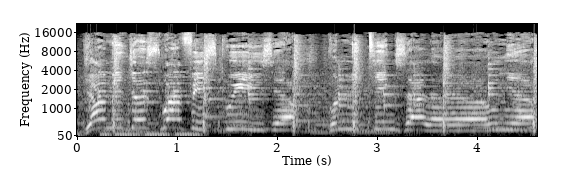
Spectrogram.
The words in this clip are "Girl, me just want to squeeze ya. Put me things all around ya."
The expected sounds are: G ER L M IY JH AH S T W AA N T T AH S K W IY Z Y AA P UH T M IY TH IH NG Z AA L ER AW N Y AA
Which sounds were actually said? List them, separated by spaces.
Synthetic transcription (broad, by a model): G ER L M IY JH AH S T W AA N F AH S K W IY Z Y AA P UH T M IY T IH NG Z AA L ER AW N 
